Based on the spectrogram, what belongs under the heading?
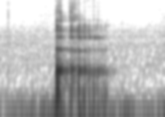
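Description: A single loud, low burp with a rattling, throaty texture, bursting out suddenly and trailing off after about half a second, followed by quiet.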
